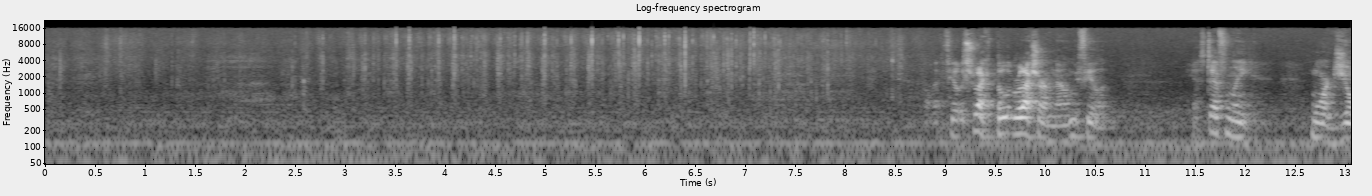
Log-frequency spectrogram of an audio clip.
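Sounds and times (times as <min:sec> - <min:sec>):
steady low hum: 0:00.0 - 0:13.0
massage roller clicking on skin: 0:02.4 - 0:08.6.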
